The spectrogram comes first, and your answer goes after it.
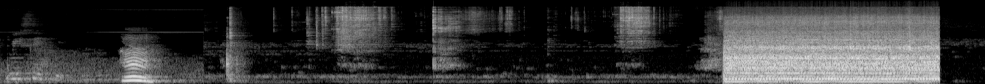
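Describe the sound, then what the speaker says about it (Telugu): A kitchen mixer grinder whirs loudly and steadily for about two seconds as it grinds coconut with jaggery, after clinks of pots and utensils and someone talking nearby. "ఇప్పుడు మా కూతురు మిక్సీకి వేసేస్తుంది"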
